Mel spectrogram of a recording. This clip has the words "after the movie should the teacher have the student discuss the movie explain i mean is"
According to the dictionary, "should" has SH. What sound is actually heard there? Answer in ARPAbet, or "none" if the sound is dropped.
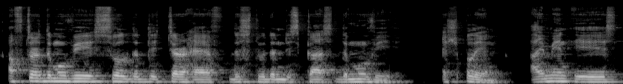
S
